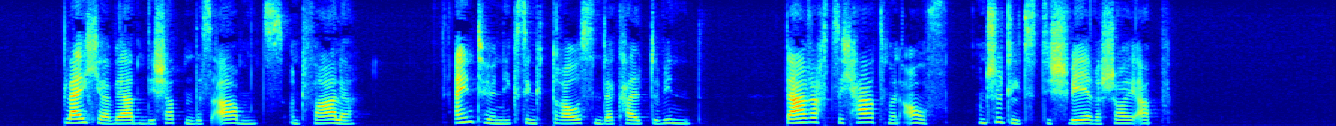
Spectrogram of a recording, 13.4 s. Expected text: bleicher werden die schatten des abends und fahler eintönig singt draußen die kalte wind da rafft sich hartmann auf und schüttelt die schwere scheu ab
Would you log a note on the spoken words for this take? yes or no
yes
